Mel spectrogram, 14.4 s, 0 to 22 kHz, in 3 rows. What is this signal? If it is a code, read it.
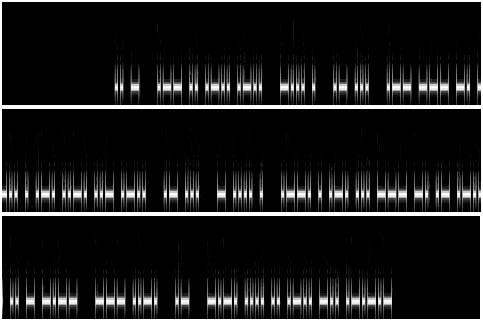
Morse code, heard as a keyed tone, about 44 wpm, 700 Hz. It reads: IT WILL BE AS WONDERFUL AS THE PERSONALITY OF A CHILD.
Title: Sentences from Top 1400 Words 45wpm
